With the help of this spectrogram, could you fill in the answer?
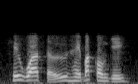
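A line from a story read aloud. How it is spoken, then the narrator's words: Cold question. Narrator (Vietnamese): Gã khiếu quá tử lạnh lùng hỏi lại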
